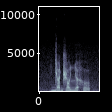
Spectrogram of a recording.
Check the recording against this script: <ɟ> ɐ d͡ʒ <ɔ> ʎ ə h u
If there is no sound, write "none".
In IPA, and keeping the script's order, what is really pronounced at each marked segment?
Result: ɟ, ɔ

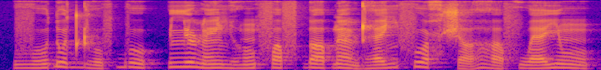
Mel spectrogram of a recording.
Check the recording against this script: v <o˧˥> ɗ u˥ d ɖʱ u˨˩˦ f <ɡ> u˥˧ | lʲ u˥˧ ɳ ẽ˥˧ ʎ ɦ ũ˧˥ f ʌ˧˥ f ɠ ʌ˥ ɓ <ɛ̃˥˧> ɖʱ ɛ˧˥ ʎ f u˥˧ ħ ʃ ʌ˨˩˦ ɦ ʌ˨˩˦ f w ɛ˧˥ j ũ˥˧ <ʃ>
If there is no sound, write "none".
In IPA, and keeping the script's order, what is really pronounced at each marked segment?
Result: u˧˥, b, ɛ̃˥˧, none

